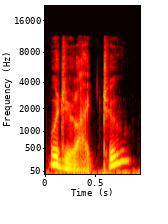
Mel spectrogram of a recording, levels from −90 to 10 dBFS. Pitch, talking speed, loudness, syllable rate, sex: 125 Hz, 250 wpm, -19 LUFS, 4.7 syllables/s, male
